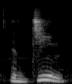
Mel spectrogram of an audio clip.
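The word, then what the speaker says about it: ج: এভাবে নরমালি উচ্চারণ করবেন এরপরে আসুন জিম জিম জিহ্বার মাঝখানের অংশটা জিহ্বার মাঝখানের অংশটা ভালো করে বুঝবেন কি বলছি জিহ্বার মাঝখানের অংশটা উপরের তালুর সঙ্গে লাগাবেন জিম জিম জিম জিম এভাবে উচ্চারণ করবেন জিম জিম এরপরে আসুন হা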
